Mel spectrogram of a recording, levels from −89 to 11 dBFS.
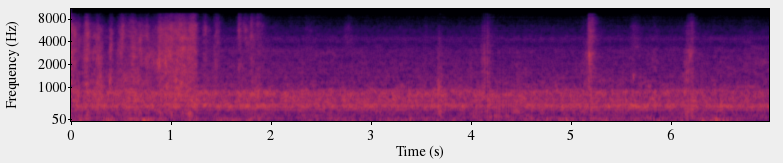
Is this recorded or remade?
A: remade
